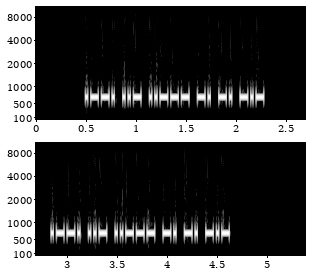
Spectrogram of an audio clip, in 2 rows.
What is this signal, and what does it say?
Morse code, heard as a keyed tone, about 42 wpm, 700 Hz. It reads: PU2NNK PU2NNK
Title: DXCC-100 Call Signs - 6 Characters - Repeated 2x - 45wpm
